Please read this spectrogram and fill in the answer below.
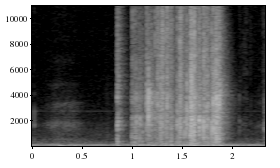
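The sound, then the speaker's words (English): Snap shuffle of a deck of playing cards, a single dense, crackling riffle lasting about a second that rises sharply and cuts off, heard alone. “I think we'll do one more of those snap shuffles and then do the pull.”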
